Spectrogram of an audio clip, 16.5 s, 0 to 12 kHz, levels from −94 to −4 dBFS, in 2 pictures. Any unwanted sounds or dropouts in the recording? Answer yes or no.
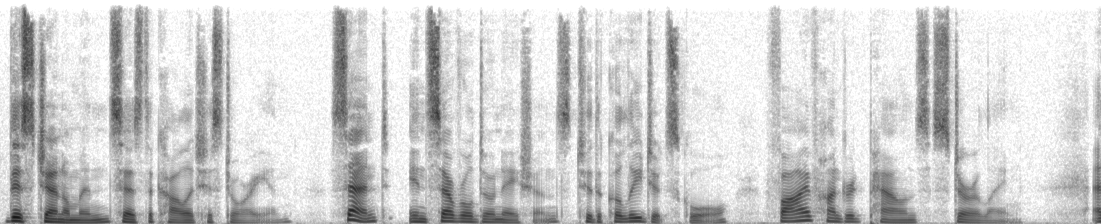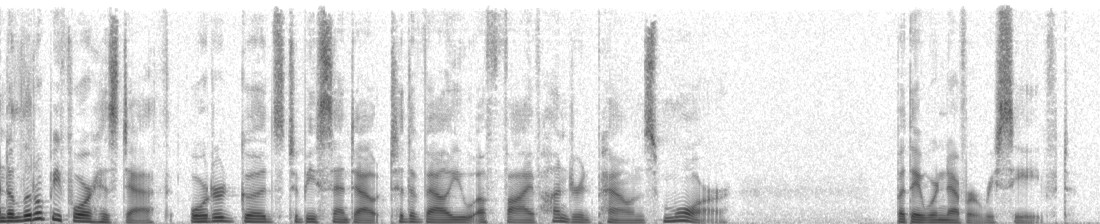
no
